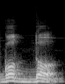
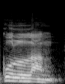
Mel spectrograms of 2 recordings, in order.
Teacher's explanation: আদ্য অ এর পরে জ ফলা যুক্ত ব্যঞ্জন বর্ণ থাকলে অ এর উচ্চারণ হচ্ছে ওর মতো হয়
